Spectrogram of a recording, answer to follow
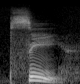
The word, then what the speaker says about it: psi: Psi, psi, psychology, right? So, psi.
